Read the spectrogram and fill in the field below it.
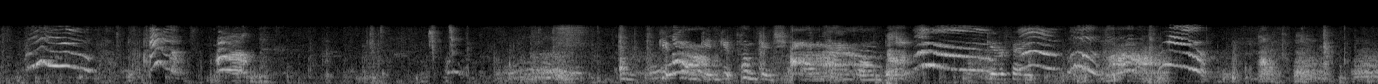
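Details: Puppies of the Alaskan Malamute breed, Kalamals Kennel, out for their first time outside: repeated high whining yelps with falling and rising slides, several pups crying over one another, with faint voices in the background.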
